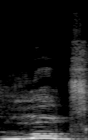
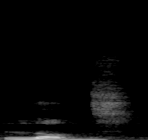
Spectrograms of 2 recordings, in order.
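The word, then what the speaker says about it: Łódź: O with a line is like a U. Gotcha, so Lodz. Or Ludes.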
